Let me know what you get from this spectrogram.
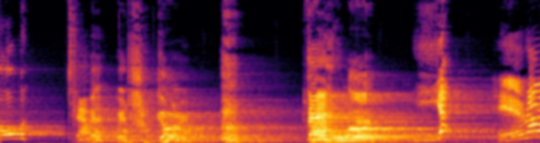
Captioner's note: gasp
